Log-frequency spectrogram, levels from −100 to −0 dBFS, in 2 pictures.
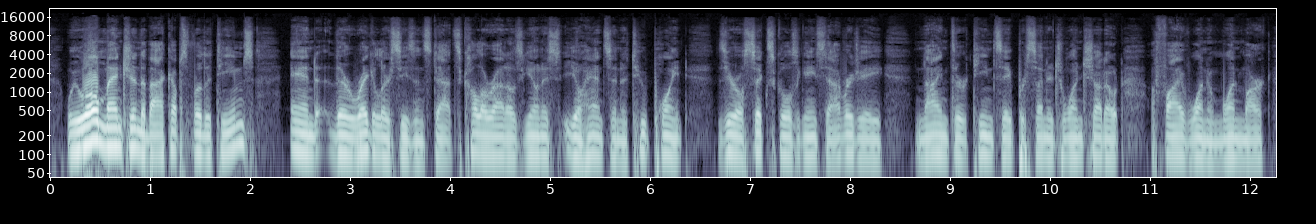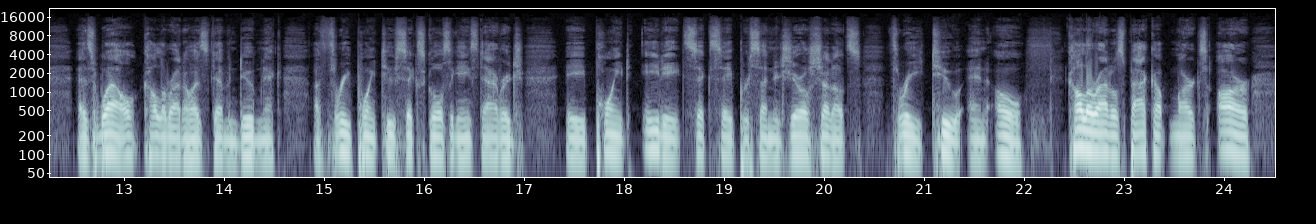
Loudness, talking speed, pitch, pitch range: -19 LUFS, 170 wpm, 95 Hz, 90-105 Hz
